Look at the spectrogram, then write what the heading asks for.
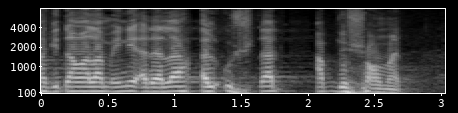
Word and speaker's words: ustadz: Enggak salah secara bahasa Indonesia, tapi secara bahasa Arab. Bahasa Arab itu ada huruf za, ada huruf ja, ada huruf d, ada huruf dza. Dza. Letakkan ujung lidah di atas gigi. Atas gigi atas.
